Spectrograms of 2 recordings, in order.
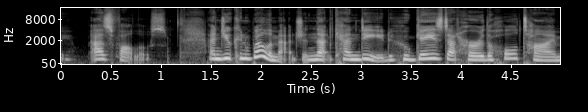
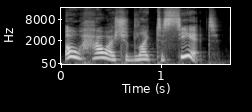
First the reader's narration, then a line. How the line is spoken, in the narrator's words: exclaimed Candide innocently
